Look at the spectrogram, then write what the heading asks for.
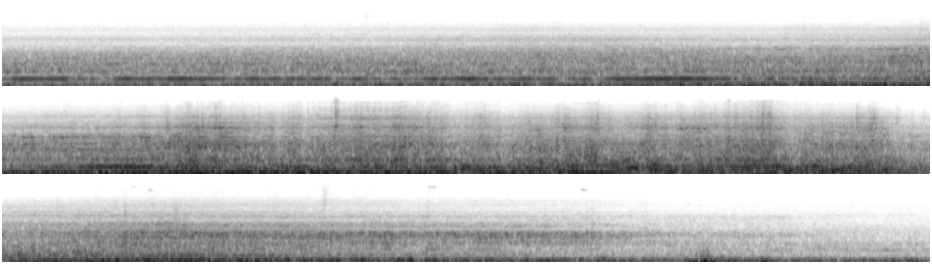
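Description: Transnet freight train passing directly over the track, its wagons' wheels rumbling and clattering on the rails. It is loudest about eight to thirteen seconds in with dense clicking, drops off suddenly after that, and fades as the train draws away.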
